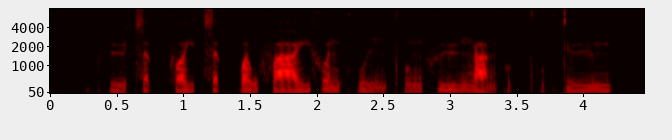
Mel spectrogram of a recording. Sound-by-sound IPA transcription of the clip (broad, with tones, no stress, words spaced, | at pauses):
pʰyː˨˩t͡sɐ˨k̚fɐ˨˥j t͡sɐ˨˥k̚pɐ˨w faː˨˥jfɵ˨nkʷʰiː˨˩npʰʊ˨˥ŋ fyː˧ ŋaː˨˩ŋkʊ˧k̚pʰʊ˧k̚ t̪yː˥m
